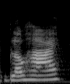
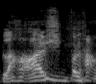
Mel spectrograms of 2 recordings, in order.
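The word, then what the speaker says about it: Blåhaj: It's blowhai, the BLAHHA, which I would have said blahaj, which is the shark that is a submarine.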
